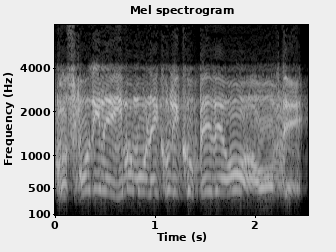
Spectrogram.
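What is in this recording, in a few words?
Serbian damaged aa mood med, speech; War Thunder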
